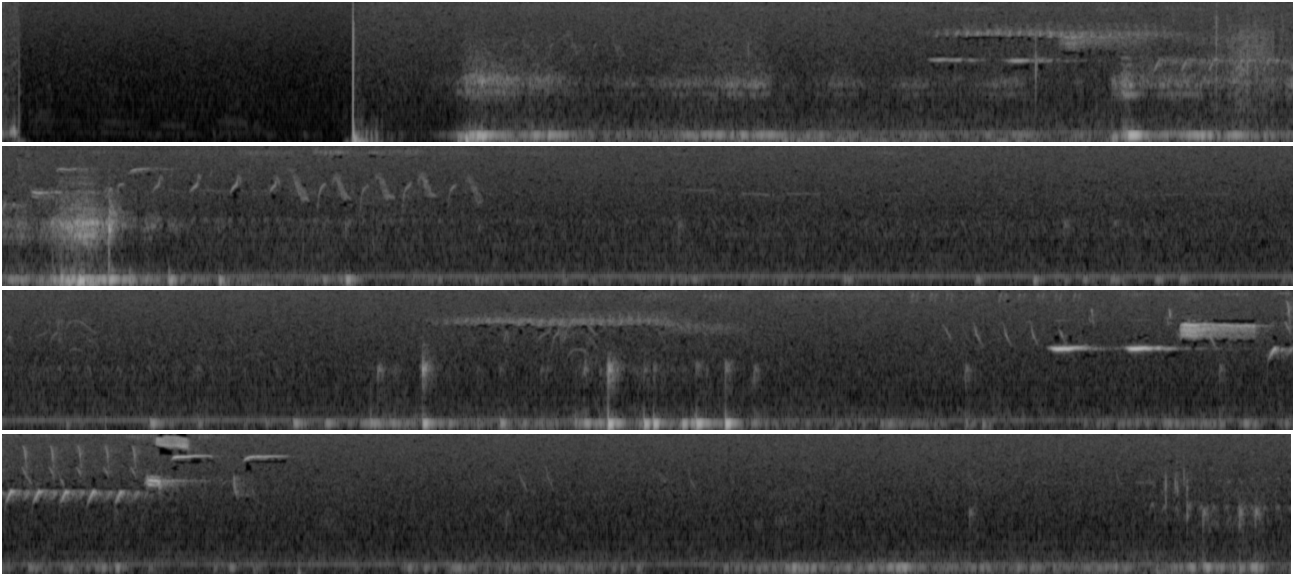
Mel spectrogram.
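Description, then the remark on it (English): Male rufous hummingbird calls: scattered bursts of short, high, chippy notes in several brief clusters, heard over a steady low droning hum that runs throughout. “Calls by male rufous, probably passing hummingbirds.”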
